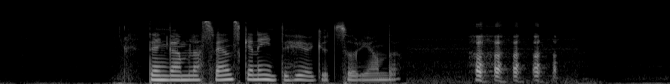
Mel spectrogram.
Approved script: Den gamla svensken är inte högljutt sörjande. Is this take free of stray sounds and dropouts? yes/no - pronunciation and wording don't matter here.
no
